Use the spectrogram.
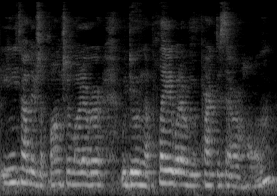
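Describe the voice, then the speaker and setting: A woman talks at a very fast pace with ordinary pitch variation. Noticeable background noise and audible room echo fill the recording. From Southeast Asia, moved to Arkansas at five. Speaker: political candidate. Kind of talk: interview.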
